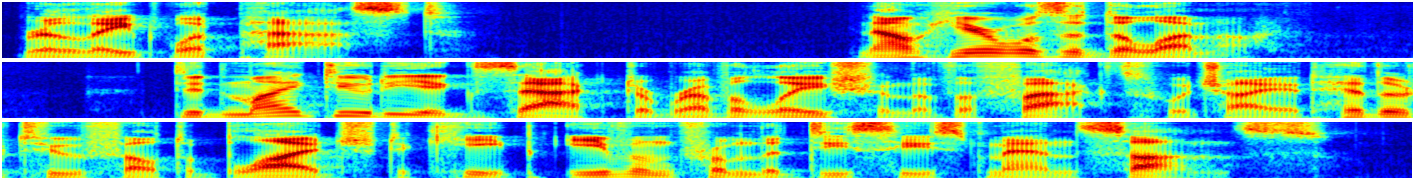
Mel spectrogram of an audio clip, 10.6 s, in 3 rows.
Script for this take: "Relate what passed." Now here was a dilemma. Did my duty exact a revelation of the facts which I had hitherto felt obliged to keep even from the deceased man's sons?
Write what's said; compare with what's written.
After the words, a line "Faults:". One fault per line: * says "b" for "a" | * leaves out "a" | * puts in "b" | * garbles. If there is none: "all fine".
"Relate what passed." Now here was a dilemma. Did my duty exact a revelation of the facts which I had hitherto felt obliged to keep even from the deceased man's sons?
Faults:
all fine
